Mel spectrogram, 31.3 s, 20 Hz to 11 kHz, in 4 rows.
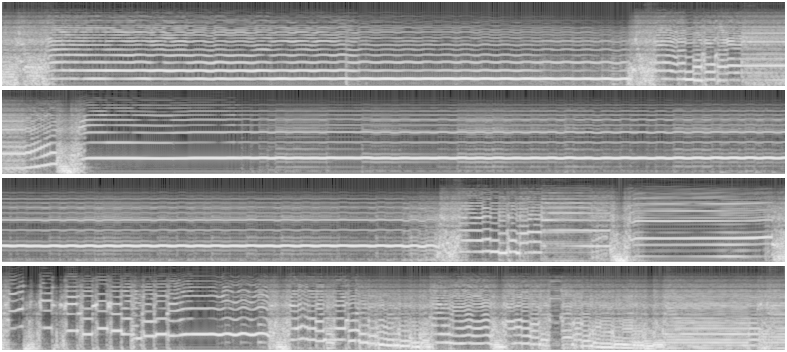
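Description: Gibson 2017 Les Paul Faded T electric guitar played through the overdrive channel of a Fender Supersonic 22 amp: a distorted lead line of long sustained notes shaken with vibrato, one held for about ten seconds, broken by fast runs, the last one falling in pitch.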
